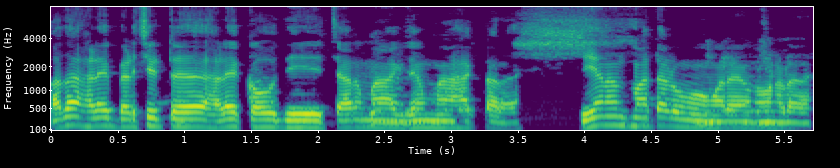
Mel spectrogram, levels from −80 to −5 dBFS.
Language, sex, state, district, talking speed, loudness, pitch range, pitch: Kannada, male, Karnataka, Bijapur, 145 wpm, -17 LUFS, 120-140 Hz, 125 Hz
